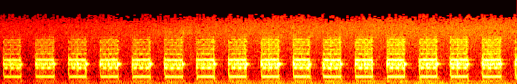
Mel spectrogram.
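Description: Telephone number being dialed for a call: many evenly spaced two-tone beeps in a steady, regular rhythm, each short and equally loud, with no voices.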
